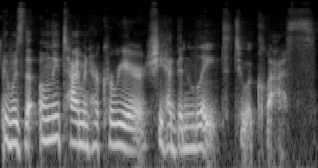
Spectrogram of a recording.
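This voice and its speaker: A woman reading a novel aloud in an expressive storytelling style. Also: medium pitch, normal speed. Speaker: bookshop read-along reader.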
